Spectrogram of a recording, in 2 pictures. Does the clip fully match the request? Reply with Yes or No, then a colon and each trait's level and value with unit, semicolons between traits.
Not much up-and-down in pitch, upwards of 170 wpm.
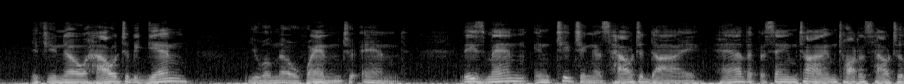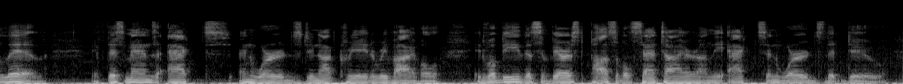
No: average, 3.5 semitones; average, 185 wpm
